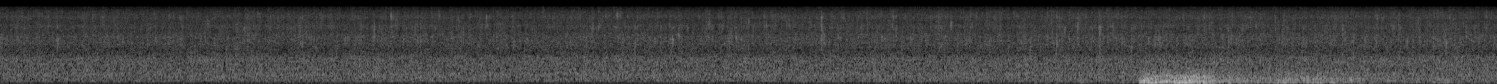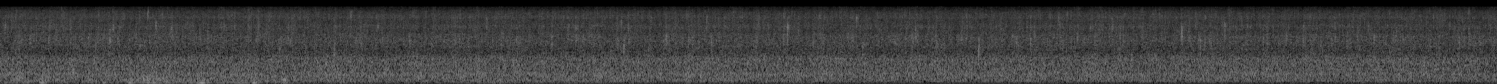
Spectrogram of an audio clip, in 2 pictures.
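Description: Steady downpour of rain on forest foliage. A little before halfway a single loud thunderclap breaks in and rumbles away over a few seconds.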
